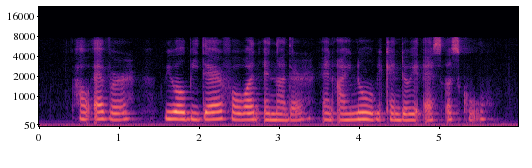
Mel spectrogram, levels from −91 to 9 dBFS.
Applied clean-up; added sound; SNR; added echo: none; none; none; none.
